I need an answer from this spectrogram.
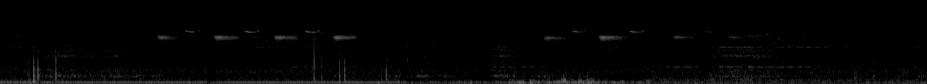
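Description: A small songbird singing faintly outdoors: a short two-note phrase repeated four or five times, then again after a pause. A steady low hum underneath stops about four seconds in.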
